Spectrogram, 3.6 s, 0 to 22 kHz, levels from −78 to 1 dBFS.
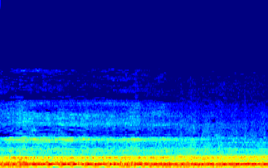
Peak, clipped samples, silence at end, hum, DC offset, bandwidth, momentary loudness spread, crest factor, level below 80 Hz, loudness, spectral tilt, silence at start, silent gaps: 0 dBFS; under 0.1%; 0 s; none; under 0.1%; 8.4 kHz; 1 LU; 10 dB; -58 dBFS; -12 LUFS; -5 dB/octave; 0 s; none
